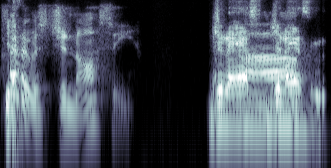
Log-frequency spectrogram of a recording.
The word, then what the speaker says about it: Genasi: Genasi is generally the pronunciation, but Genasi would work too.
